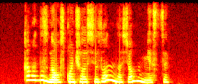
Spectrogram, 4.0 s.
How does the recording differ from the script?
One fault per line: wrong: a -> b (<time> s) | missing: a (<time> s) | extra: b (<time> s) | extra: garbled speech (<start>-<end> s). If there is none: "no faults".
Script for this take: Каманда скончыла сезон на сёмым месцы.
extra: зноў (0.9 s)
